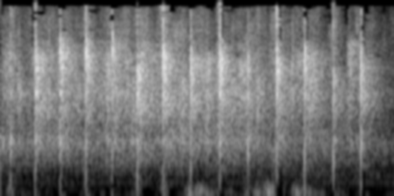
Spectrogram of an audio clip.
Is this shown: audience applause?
yes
